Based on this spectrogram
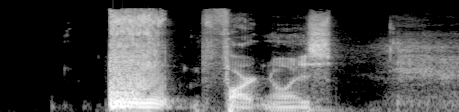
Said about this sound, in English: Fart noise.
